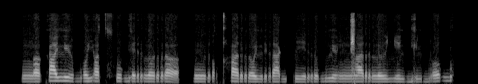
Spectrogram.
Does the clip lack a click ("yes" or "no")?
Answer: no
